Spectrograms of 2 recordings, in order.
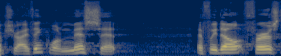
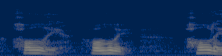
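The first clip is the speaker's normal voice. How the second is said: very soft, worshipful repetition; hushed reverence; 14 dB quieter than usual. Acted. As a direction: let each word fall softly in awe. Echoing the creatures' endless worship.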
